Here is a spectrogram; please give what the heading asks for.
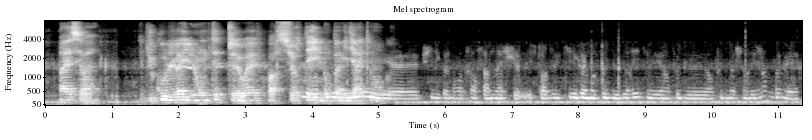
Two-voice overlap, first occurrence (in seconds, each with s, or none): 3.7 s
